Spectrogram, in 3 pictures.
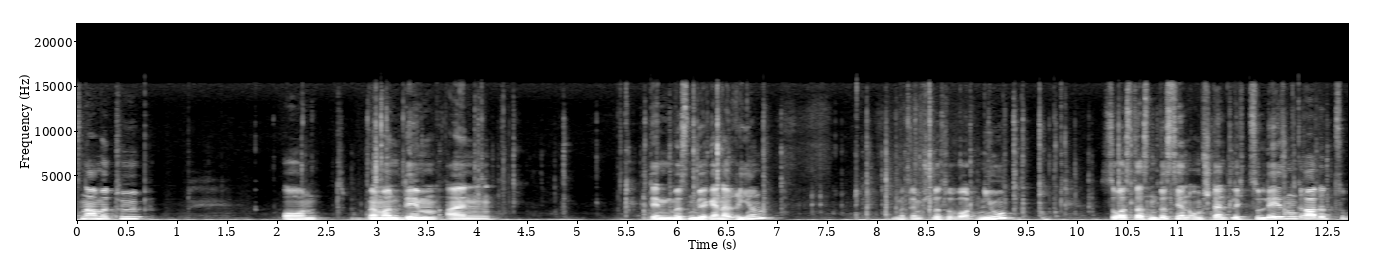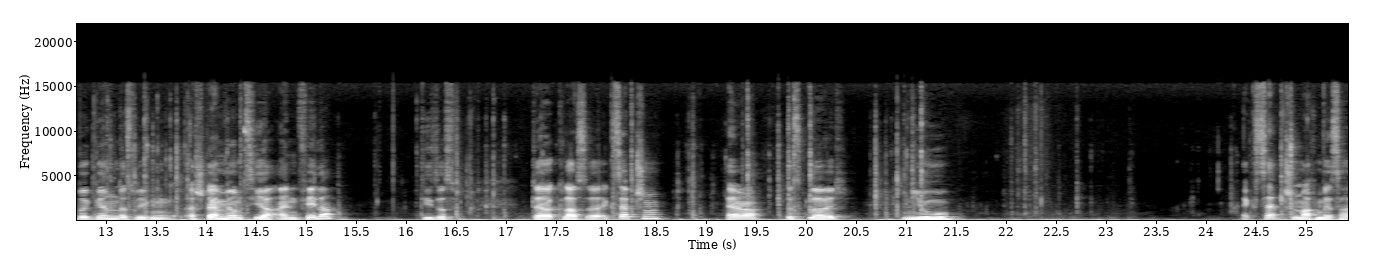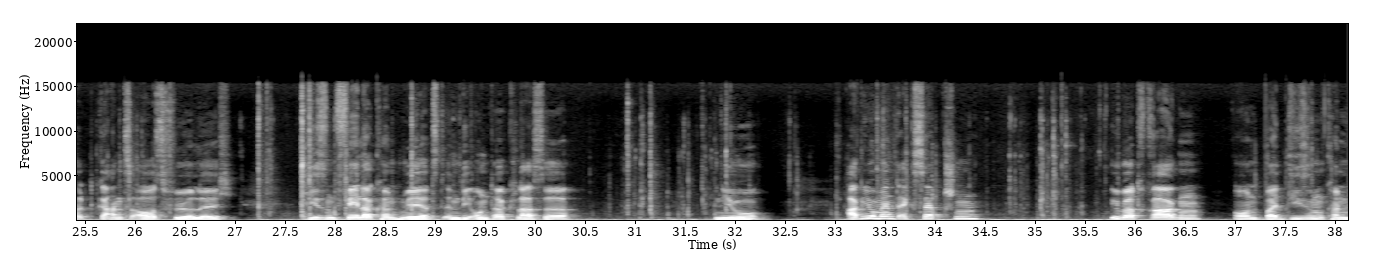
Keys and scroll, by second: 2.5-3.3 typing, 4.1 Delete, 4.7 Delete, 5.6 ctrl+Left, 5.9 ctrl+Left, 6.1 ctrl+Left, 6.3 ctrl+Left, 7.5-8.5 typing, 9.1 ctrl+Left, 9.3 ctrl+Left, 9.5 ctrl+Right, 10.3 ctrl+shift+Right, 10.5 ctrl+shift+Right, 10.7 ctrl+shift+Right, 11.2 ctrl+shift+Right, 11.7 ctrl+x, 12.8 BackSpace, 13.2 End, 13.3 ctrl+shift+Right, 13.6 shift+Home, 16.3-16.7 typing, 17.8 Tab, 18.0-21.3 typing, 24.0 space, 24.6 Tab, 25.5-26.2 typing, 27.6-28.6 typing, 30.6-35.4 typing, 37.1 Left, 37.3 Left, 37.9-38.1 typing.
